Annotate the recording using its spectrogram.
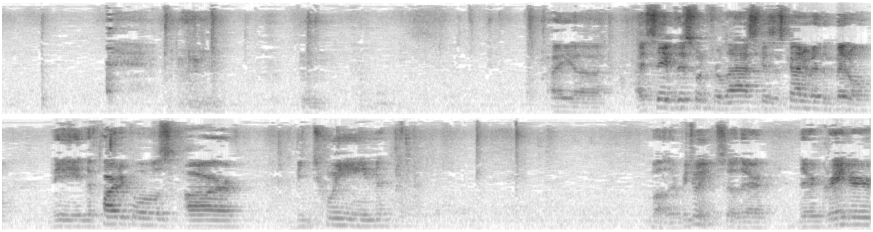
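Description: A man speaks in a lecturing tone.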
